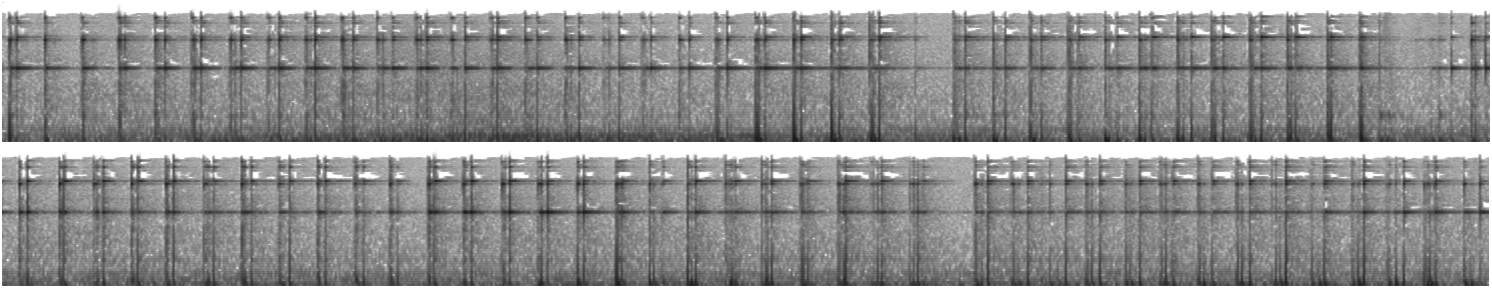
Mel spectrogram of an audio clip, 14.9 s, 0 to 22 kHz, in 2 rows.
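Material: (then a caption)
Glass. An empty, hollow, clear glass drinking tumbler is held in one hand and tapped fast with the fingernails of the other hand. The result is a rapid, uneven stream of sharp, short clicks, each carrying a bright glassy ping near 3 kHz and a higher ring above it, with a few brief pauses along the way.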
